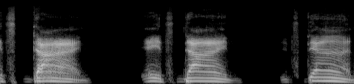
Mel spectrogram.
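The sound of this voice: A man puts on a character voice with a fairly high pitch. It sounds gravelly and raspy.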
